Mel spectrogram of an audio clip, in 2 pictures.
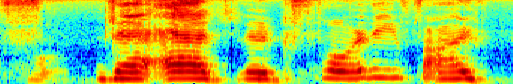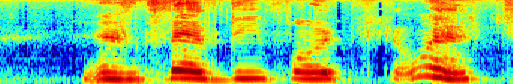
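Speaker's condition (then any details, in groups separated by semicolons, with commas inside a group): Cerebral palsy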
